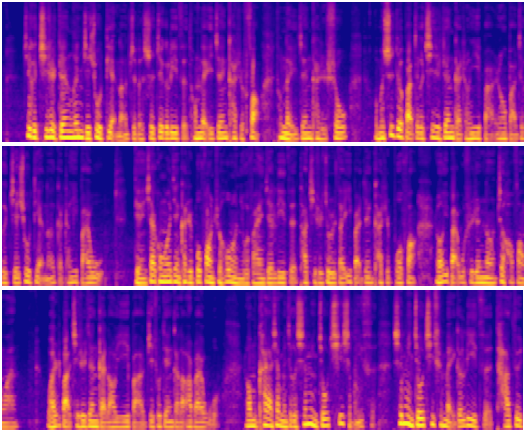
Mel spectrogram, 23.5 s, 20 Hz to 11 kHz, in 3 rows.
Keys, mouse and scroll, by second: 5.8 click, 6.4 KP_0, 8.0 click, 8.6 KP_0, 9.2 click, 17.5-19.0 drag, 19.7-20.9 drag, 22.4 scroll down 2, 23.0-23.4 middle drag.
